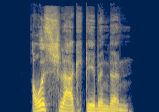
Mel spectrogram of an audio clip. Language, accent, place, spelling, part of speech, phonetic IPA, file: German, Germany, Berlin, ausschlaggebenden, adjective, [ˈaʊ̯sʃlaːkˌɡeːbn̩dən], De-ausschlaggebenden.ogg
- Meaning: inflection of ausschlaggebend: 1. strong genitive masculine/neuter singular 2. weak/mixed genitive/dative all-gender singular 3. strong/weak/mixed accusative masculine singular 4. strong dative plural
